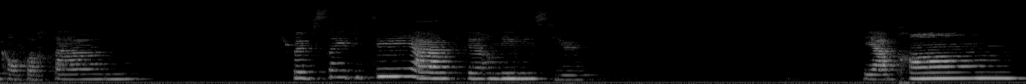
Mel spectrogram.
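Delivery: slow, drawn-out meditation voice with long pauses; guided meditation. Real, not acted. Yoga teacher leading listeners to breathe and let worries go, slow meditative delivery.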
